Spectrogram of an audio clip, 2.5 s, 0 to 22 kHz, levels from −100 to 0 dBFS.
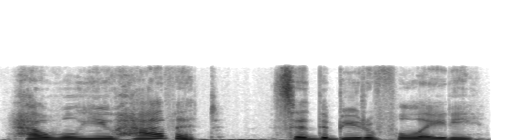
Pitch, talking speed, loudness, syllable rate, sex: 225 Hz, 210 wpm, -17 LUFS, 5.3 syllables/s, female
